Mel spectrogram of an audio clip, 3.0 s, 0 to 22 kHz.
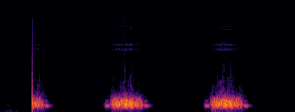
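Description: Harsh, rushing murmur filling each beat at about 60 a minute, typical of aortic stenosis.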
